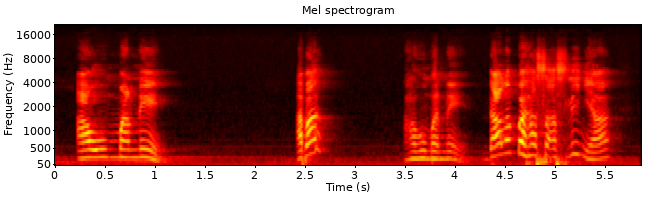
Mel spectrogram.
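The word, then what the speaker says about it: אָמֵן: Amin, Bapak Ibu, dalam bahasa Ibrani kuno diucapkan aumane.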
